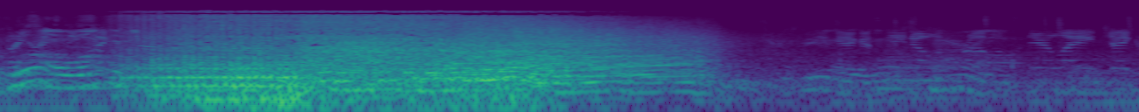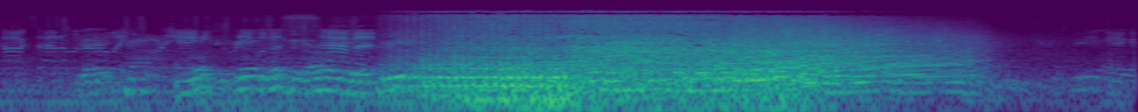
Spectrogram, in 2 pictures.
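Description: A pro mod drag racing car launches at full throttle and roars down the strip.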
